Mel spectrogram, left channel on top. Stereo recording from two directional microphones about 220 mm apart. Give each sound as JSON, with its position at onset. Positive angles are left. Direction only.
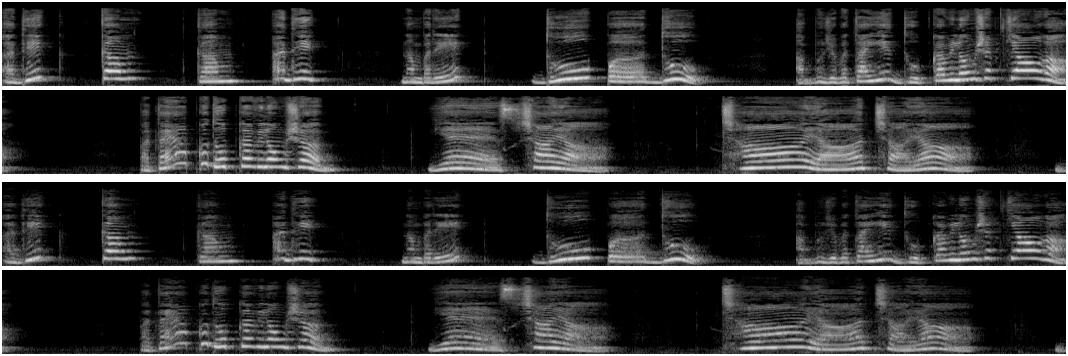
{"t": 0.0, "sound": "a sound", "side_deg": 40}
{"t": 2.7, "sound": "a woman's voice", "side_deg": 40}
{"t": 12.0, "sound": "a woman's voice", "side_deg": 40}
{"t": 15.0, "sound": "a woman's voice", "side_deg": 35}
{"t": 17.8, "sound": "a woman's voice", "side_deg": 35}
